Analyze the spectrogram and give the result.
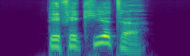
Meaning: inflection of defäkieren: 1. first/third-person singular preterite 2. first/third-person singular subjunctive II
- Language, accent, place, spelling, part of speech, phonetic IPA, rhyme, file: German, Germany, Berlin, defäkierte, adjective / verb, [defɛˈkiːɐ̯tə], -iːɐ̯tə, De-defäkierte.ogg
